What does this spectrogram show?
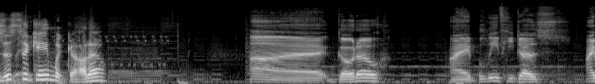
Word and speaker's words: Godot: So after that, and also, just so people know, yes, it is pronounced Godo. The T is, like, I used to say Godot,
